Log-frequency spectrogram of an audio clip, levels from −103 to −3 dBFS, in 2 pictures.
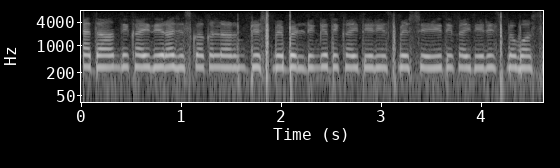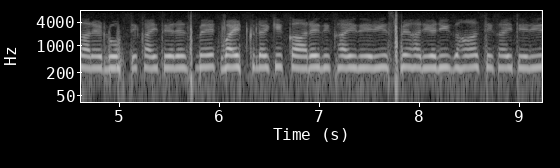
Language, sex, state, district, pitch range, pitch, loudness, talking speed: Hindi, female, Chhattisgarh, Rajnandgaon, 270-275 Hz, 270 Hz, -36 LUFS, 285 wpm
